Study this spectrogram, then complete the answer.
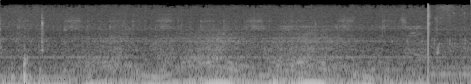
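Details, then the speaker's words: Jaguar XJ diesel just after fuel filter change, took a couple of seconds to start: steady even idle with low smooth beat, no knocks or misses, no warning lights; normal idle after repair. "job done ticking over lovely no warning lights except the bonnet is open and shut the bonnet and there we have a happy motor"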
